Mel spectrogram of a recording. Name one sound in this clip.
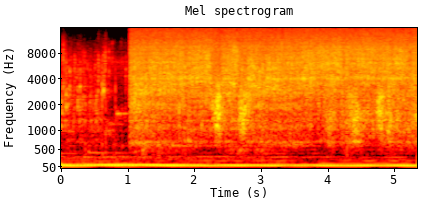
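Water runs from a tap into a metal sink.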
